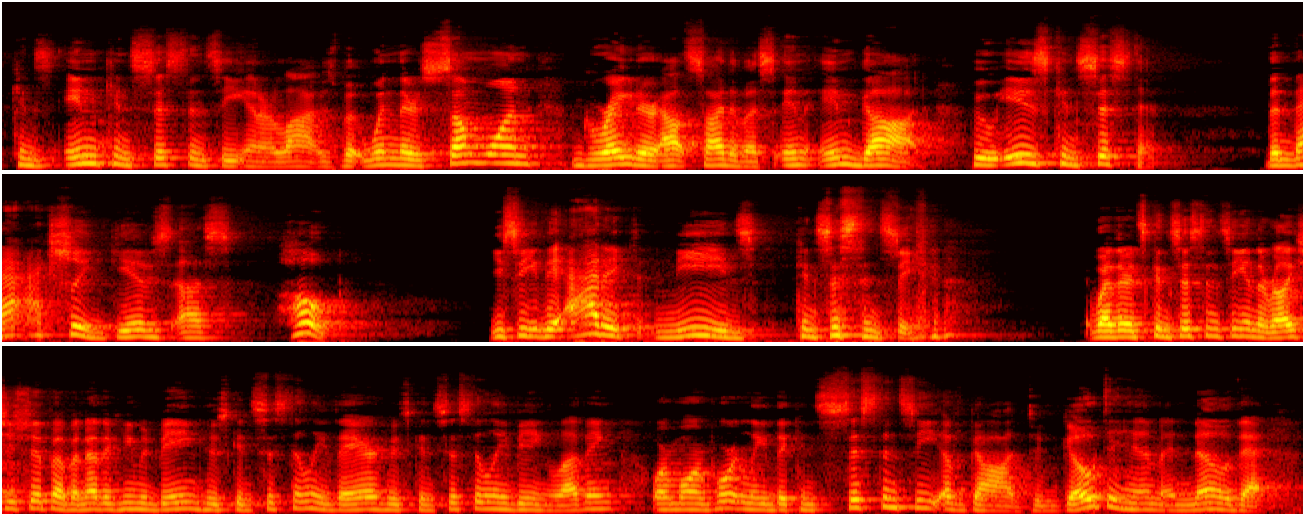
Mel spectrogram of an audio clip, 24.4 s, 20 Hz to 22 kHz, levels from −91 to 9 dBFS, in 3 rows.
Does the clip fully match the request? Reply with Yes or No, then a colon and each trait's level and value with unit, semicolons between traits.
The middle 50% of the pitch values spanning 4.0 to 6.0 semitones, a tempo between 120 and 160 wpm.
No: average, 3.6 semitones; average, 150 wpm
